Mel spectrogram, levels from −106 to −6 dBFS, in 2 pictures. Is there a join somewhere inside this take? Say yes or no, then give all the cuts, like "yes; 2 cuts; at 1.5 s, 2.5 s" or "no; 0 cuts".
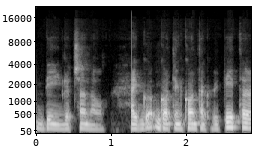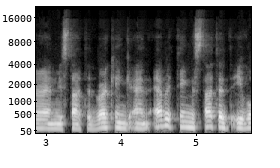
yes; 1 cut; at 1.3 s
